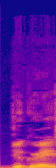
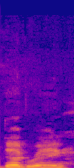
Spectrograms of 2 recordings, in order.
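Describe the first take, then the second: First: "Dougray" with an oo vowel; Dougray pronounced Doo-gray. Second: "Doug Ray" with a short uh vowel; Doug Ray, two names. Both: Shown as a demonstration. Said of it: "or as you pronounce it".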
